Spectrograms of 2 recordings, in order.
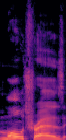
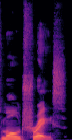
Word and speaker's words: Moltres: It's not Moltres, it's Moltres. I know, it should be obvious given that I mentioned Uno Dos Tres earlier, but I blame this on my younger self.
